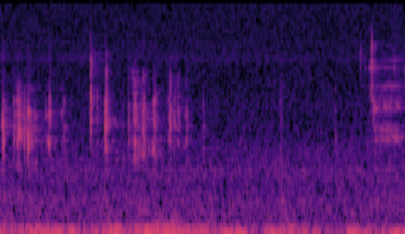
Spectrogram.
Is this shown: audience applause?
no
